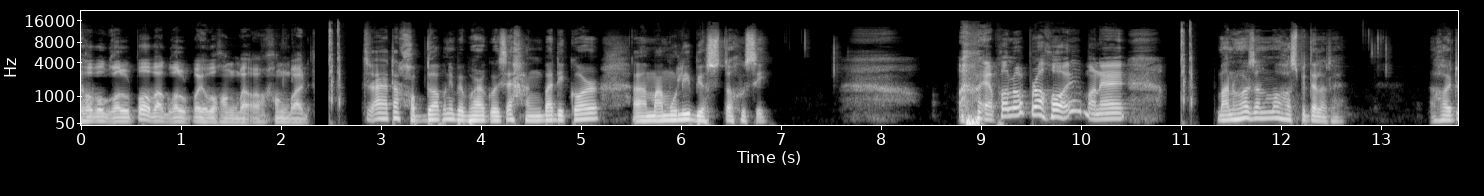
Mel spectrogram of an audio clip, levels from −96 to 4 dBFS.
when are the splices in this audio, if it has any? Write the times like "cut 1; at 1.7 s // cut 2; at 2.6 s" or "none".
cut 1; at 2.5 s // cut 2; at 10.8 s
